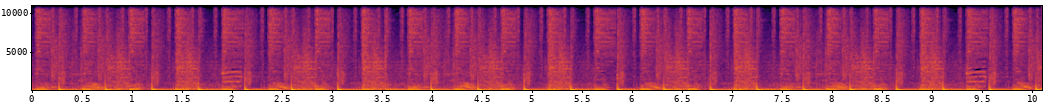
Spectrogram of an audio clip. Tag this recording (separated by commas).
Disco, Electronic music, Music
